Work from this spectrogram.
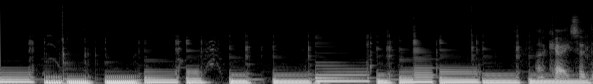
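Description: An electric bass plays the basic two-bar groove, short punchy plucked notes in a steady repeating rhythm, heard alone and fairly loud.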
